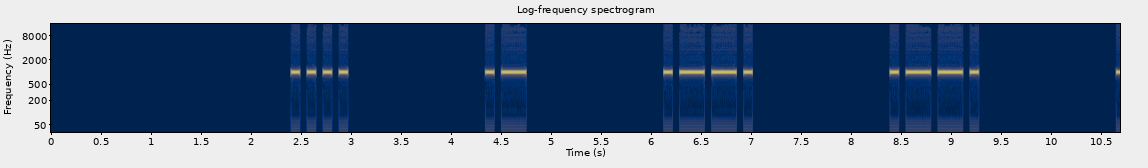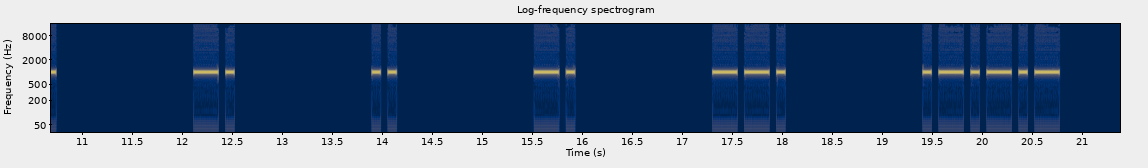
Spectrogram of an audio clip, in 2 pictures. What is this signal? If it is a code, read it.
Morse code, heard as a keyed tone, about 15 wpm, spaced as for 5 wpm, 1000 Hz. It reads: HAPPENING.
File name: qotdfiles / 5wpm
